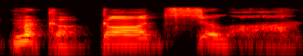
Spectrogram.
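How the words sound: It is said like the game's announcer.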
